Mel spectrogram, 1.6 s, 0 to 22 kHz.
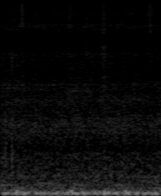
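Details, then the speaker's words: Honda Shadow V-twin idling after its first start since 2019, following gummed carbs and a swollen, burst lithium-ion battery: soft, low, even thumping idle ticking over steadily in the background; idling normally. "But it's starting, it's idling. I'll rev it up, which is a good thing."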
